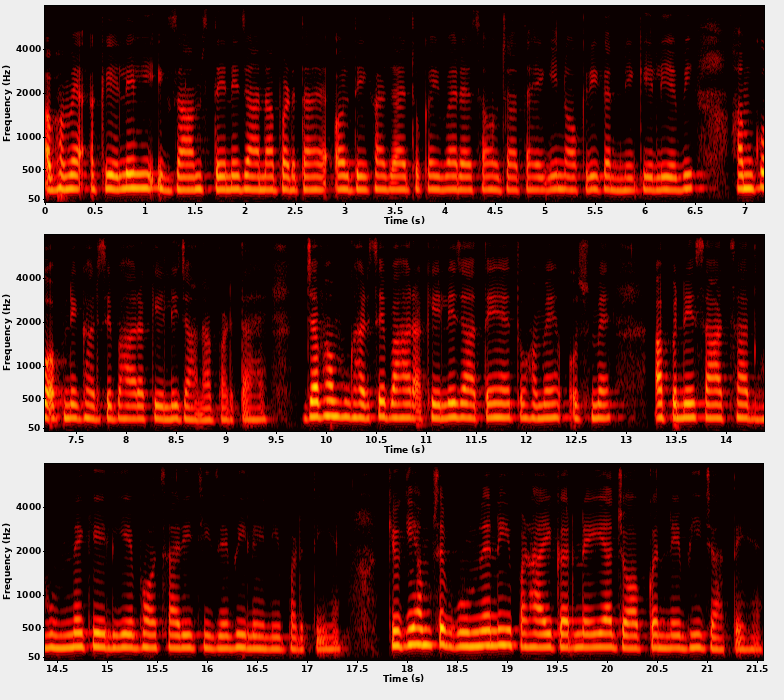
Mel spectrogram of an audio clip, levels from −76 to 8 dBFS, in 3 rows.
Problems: none marked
